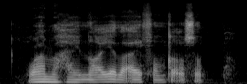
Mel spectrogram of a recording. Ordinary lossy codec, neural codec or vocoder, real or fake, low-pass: none; codec, 44.1 kHz, 3.4 kbps, Pupu-Codec; fake; none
